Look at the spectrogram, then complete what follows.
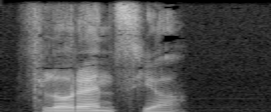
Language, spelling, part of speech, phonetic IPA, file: Polish, Florencja, proper noun, [flɔˈrɛ̃nt͡sʲja], Pl-Florencja.ogg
